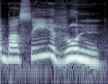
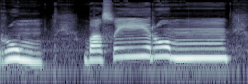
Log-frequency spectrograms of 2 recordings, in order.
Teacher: تنوین یا نون ساکن کی آواز کو میم کی آواز کے ساتھ ریپلیس کر دینا، بدل دینا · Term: اقلاب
